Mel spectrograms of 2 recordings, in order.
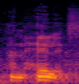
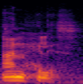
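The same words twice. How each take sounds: First: The stress is on the second syllable. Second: The stress is on the first syllable. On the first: The speaker calls it wrong. "the stress should be on he" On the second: The speaker calls it right. "it goes on an"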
